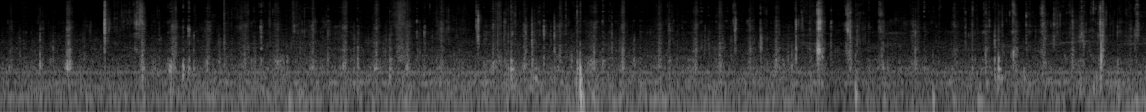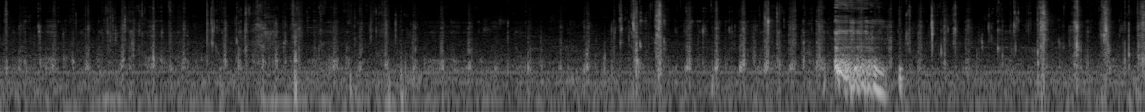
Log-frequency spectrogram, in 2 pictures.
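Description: Close-miked eating sounds: crisp bites and crunchy chewing of raw red onion and cucumber, with many sharp crunches and mouth clicks over a faint steady hum. Near the end a brief, loud vocal sound slides down in pitch.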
